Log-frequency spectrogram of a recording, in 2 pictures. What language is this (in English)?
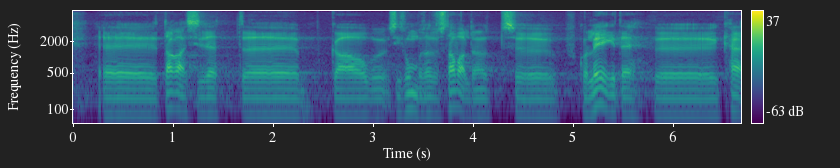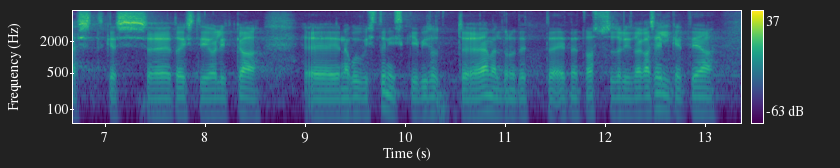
Estonian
